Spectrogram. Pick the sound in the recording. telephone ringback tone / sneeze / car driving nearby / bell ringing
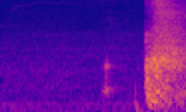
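sneeze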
